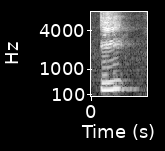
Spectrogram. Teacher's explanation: ई, जब ई को बोलते हैं तो जीभ हमारी ऊपर, तालु बोलते हैं ऊपर वाले भाग को, वहां टच कर जाती है। इसी प्रकार बड़ी ई वहां पे भी टच करती है, और री और ई से मिलकर बना हमारा ए। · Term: अग्रस्वर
